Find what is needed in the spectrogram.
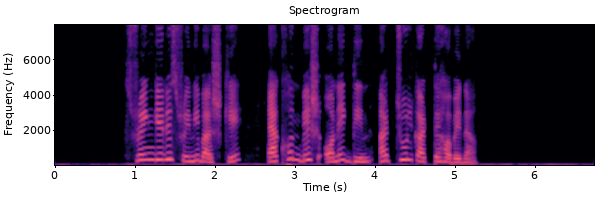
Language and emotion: Bengali, neutral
